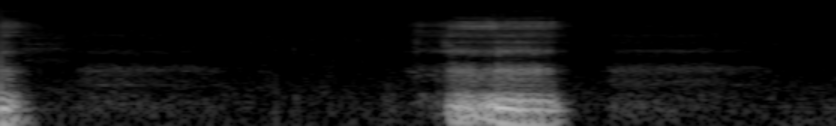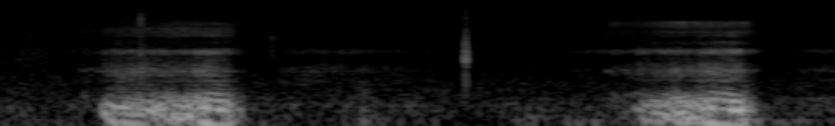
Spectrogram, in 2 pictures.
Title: My fiancee reading while snoring - mega funny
